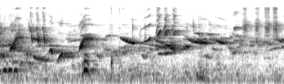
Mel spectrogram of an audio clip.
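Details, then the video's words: White-rumped shama at a trial singing contest, placing first, pouring out quick whistles, chirps and slurred rising notes in dense bursts, with other competing birds and faint voices behind. "LOMBA BURUNG | Murai Batu"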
